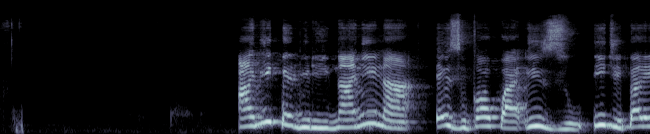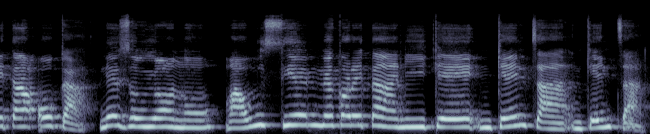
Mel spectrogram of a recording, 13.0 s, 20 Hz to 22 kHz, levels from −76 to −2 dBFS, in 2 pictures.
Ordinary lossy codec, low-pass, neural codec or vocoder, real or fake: none; 14.4 kHz; codec, 32 kHz, 1.9 kbps, SNAC; fake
